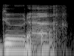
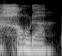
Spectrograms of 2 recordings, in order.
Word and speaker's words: Gouda: Now, the thing with Gouda is – everybody gets into a pissing match about how you say it. Is it Gouda? Is it Gouda? You know, it's Dutch. But just you're just doing it the American style. Just say Gouda.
